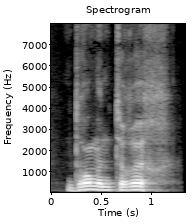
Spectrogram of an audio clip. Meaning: inflection of terugdringen: 1. plural past indicative 2. plural past subjunctive
- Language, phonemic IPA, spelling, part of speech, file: Dutch, /ˈdrɔŋə(n) t(ə)ˈrʏx/, drongen terug, verb, Nl-drongen terug.ogg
